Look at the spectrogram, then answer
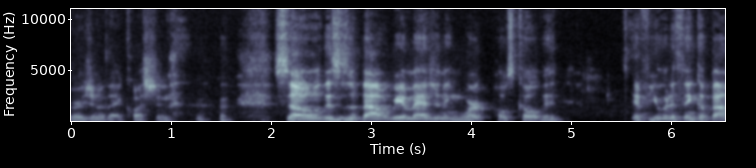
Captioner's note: laugh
